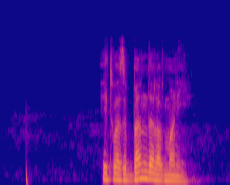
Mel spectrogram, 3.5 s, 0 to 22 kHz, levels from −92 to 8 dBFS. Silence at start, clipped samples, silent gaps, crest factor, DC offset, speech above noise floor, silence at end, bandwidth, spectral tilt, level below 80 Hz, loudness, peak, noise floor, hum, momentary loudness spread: 0.4 s; under 0.1%; none; 20 dB; under 0.1%; 53 dB; 0.65 s; 9.4 kHz; -7.5 dB/octave; -62 dBFS; -25 LUFS; -8 dBFS; -76 dBFS; none; 10 LU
